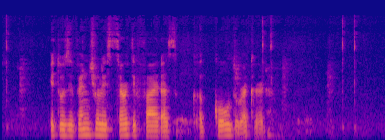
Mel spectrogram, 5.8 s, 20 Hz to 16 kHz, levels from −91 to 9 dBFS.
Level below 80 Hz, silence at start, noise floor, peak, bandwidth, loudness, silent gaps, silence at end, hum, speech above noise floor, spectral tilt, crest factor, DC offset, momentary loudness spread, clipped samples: -66 dBFS; 0.1 s; -58 dBFS; -10 dBFS; 11.5 kHz; -28 LUFS; none; 0.45 s; none; 30 dB; -5.5 dB/octave; 20 dB; under 0.1%; 21 LU; under 0.1%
